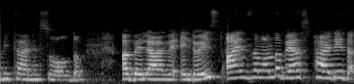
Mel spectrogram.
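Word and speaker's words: Héloïse: Ronald duncan'ın abeler ve eloi buna çok fazla Elo diye sı var ama elois diye okunuyor bu mektuplardan oluşan bir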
